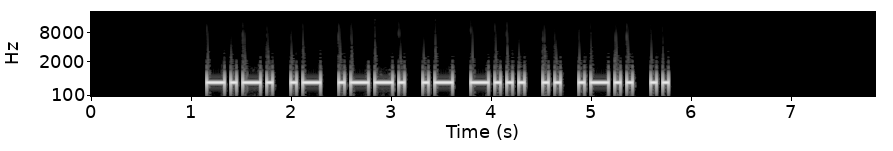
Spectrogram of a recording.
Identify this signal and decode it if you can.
Morse code, heard as a keyed tone, about 20 wpm, 700 Hz. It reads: CAPABILI
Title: Build A Word - 4 Letters At A Time - 10-Letter Words - 20wpm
